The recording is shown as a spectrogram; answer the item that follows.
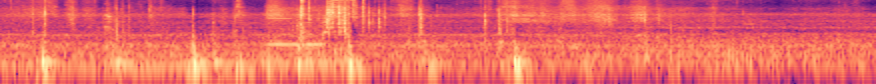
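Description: Windshield wipers sweeping back and forth across the glass, heard from inside the car's cabin, with irregular low thumps and light clicks.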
